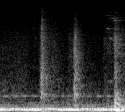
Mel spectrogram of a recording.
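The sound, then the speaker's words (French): A door being closed: three soft, muffled clunks at uneven intervals, the last a bit heavier, over a faint, steady low hum. “ferme la porte.”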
